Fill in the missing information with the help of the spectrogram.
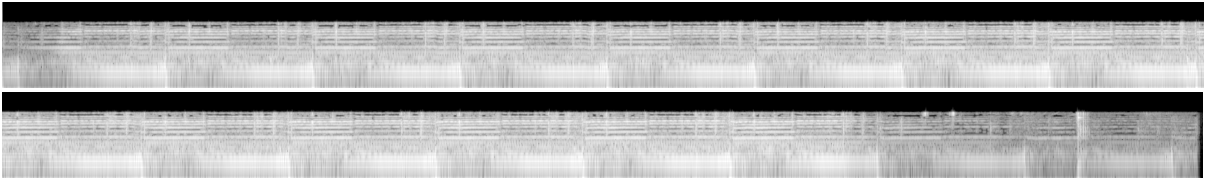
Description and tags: this is the eerie sound of a record skipping on a broken turntable.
